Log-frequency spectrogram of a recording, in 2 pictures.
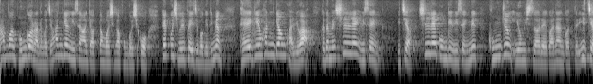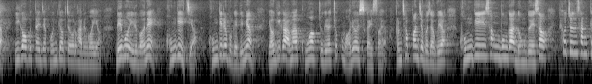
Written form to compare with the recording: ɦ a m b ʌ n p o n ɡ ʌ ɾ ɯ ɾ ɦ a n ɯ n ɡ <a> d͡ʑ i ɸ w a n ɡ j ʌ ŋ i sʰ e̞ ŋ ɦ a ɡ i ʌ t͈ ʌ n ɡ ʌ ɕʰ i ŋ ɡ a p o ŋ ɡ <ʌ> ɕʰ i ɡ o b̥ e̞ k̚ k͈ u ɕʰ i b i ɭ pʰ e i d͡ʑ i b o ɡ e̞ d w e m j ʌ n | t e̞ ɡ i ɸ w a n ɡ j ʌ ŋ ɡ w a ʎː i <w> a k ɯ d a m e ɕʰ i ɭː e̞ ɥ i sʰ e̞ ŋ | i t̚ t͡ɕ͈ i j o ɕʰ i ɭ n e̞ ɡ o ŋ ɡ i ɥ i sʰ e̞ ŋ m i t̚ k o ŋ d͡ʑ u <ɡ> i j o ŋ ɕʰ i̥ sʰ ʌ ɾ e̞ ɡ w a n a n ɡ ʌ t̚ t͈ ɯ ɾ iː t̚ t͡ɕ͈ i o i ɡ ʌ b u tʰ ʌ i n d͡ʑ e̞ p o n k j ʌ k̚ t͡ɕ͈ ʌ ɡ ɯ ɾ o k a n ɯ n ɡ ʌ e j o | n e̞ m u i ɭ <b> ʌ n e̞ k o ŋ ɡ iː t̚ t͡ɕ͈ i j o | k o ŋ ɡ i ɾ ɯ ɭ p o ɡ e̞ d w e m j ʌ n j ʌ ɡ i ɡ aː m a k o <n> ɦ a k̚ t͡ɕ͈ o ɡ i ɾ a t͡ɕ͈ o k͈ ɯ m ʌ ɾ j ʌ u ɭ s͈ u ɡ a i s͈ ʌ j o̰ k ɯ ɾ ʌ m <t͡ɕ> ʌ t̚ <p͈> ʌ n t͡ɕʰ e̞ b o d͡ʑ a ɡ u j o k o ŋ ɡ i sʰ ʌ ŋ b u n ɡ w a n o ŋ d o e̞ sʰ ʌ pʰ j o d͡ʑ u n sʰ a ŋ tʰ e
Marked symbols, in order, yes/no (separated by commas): no, yes, yes, no, yes, no, no, yes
